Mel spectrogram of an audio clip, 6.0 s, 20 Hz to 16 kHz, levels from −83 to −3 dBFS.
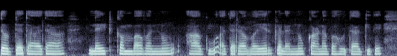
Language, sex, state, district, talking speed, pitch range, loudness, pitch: Kannada, female, Karnataka, Bangalore, 80 wpm, 170-180 Hz, -18 LUFS, 175 Hz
